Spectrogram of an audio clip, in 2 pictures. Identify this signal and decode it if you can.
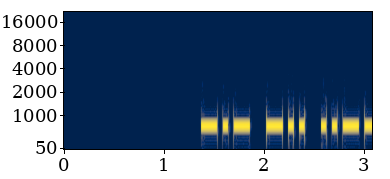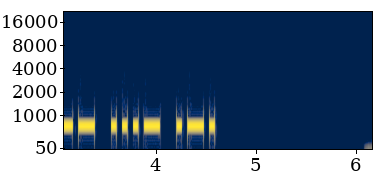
Morse code, heard as a keyed tone, about 26 wpm, 700 Hz. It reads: KD2VR
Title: Speed Racing - USA 2x2 Call Signs 22wpm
